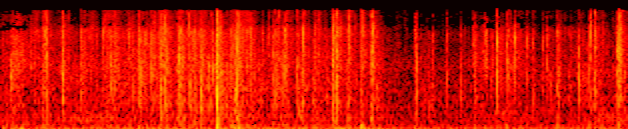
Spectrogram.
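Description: Long nails scratch and rub a hanging garland of papery, hollow dried red chili peppers. This gives a dense stream of bright, dry crinkling and crackling with sharp little clicks. There are a few louder snaps around the middle.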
